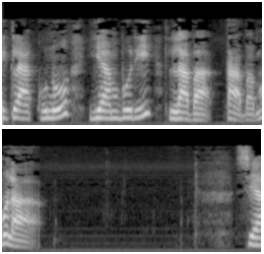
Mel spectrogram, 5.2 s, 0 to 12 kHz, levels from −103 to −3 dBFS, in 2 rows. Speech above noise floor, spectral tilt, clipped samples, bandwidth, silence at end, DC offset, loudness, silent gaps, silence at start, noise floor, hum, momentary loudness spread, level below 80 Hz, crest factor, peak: 40 dB; -4 dB/octave; under 0.1%; 7.6 kHz; 0 s; under 0.1%; -24 LUFS; none; 0 s; -63 dBFS; none; 9 LU; -66 dBFS; 20 dB; -6 dBFS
